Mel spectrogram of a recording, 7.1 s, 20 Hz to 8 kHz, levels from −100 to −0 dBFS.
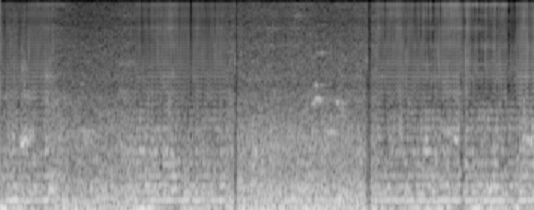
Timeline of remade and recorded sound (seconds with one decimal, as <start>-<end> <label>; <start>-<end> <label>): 0.0-0.7 remade; 0.7-1.8 recorded; 1.8-3.0 remade; 3.0-5.0 recorded; 5.0-7.1 remade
